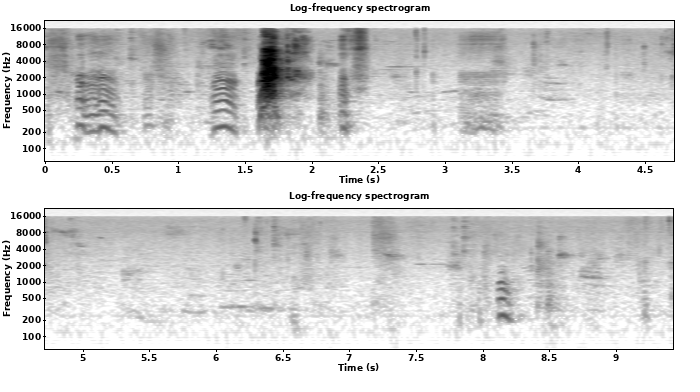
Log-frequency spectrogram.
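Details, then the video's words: Young blenheim Cavalier King Charles Spaniels from a five-puppy litter at play in their pen: a quick run of short high barks and yaps, one loud sharp outburst, then quiet with a few small yips near the end. "Cavalier Puppies Livestream: Playing, Barking, and Learning"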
